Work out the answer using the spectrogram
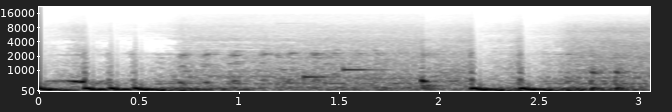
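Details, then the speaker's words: Sakura AV757 integrated amplifier after repair of the distorted channel: music plays with a clean, punchy beat and solid bass, no crackle or distortion; both channels now normal and even. "na siya basag tapos lipat natin dito sa may isa hindi na siya basag dito normal na pantay na"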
